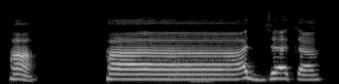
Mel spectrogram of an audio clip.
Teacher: ہا میں کیا ہوتا ہے کہ ہمس پہلے آتا ہے. آپ کو سانس جیسی آواز ہے نا, ہوا کی آواز پہلے آواز آئے گی.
